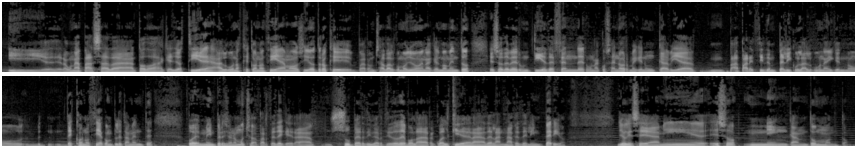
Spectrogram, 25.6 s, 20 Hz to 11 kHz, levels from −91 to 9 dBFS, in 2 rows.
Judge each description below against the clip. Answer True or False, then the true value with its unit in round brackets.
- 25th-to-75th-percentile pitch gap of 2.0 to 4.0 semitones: True (3.1 semitones)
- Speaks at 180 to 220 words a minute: False (165 wpm)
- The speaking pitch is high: False (115 Hz)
